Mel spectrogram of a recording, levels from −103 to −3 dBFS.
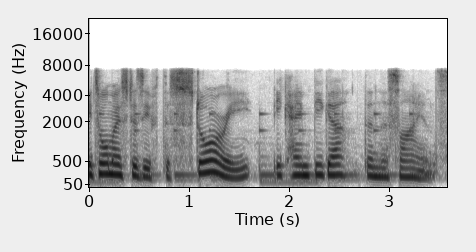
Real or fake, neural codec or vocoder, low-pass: real; none; 7.2 kHz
